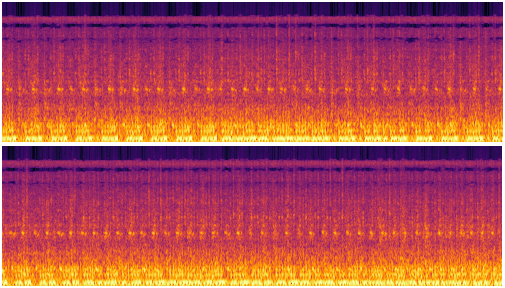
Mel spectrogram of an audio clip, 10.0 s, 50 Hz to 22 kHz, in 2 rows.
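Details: Barn-find 1979 Honda Prelude (sat for years), restarted after topping up slightly low oil. Rough, loud idle with a deep repeating thud about two per second, which owners call a bottom-end rod knock.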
